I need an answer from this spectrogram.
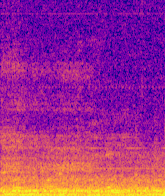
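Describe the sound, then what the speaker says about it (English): A train rumbles past on Queen's Avenue in busy Melbourne traffic, a dense, continuous low roar filling the short stretch at steady loudness. "There's a train gone down right there, down Queen's Avenue."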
